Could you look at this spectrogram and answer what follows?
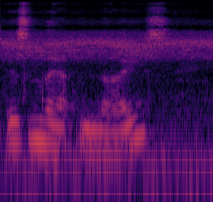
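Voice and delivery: ordinary delivery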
